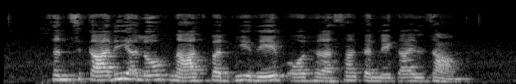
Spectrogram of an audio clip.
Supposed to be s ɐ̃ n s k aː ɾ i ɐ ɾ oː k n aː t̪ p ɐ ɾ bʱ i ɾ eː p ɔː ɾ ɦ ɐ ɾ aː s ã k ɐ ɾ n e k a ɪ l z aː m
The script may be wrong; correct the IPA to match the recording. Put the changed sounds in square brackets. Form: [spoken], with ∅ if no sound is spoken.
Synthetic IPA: s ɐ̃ n s k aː ɾ i ɐ [l] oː k n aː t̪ p ɐ ɾ bʱ i ɾ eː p ɔː ɾ ɦ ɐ ɾ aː s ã k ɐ ɾ n e k a ɪ l z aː m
